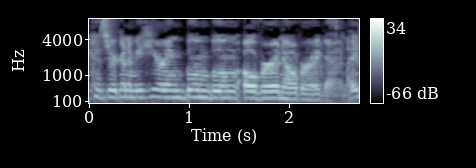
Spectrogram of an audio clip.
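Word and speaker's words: Bum Bum: my Sephora box arrived you know I've been pronouncing this bumbum cream and then people keep on commenting and saying that that's not the way you pronounce it it's actually boom boom so get excited cuz you're gonna be hearing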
